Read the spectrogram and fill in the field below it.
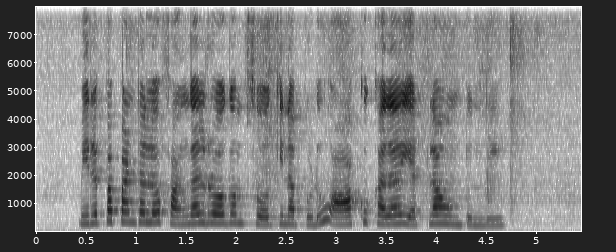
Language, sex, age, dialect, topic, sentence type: Telugu, female, 25-30, Southern, agriculture, question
